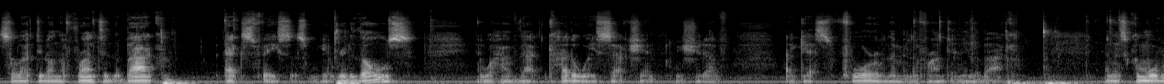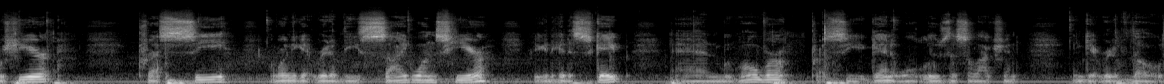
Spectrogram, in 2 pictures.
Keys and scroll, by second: 1.6 x, 3.3 z, 10.0 KP_1, 10.4 z, 13.3 c, 17.3 Escape, 19.9 c, 22.8 Escape.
